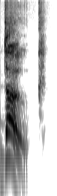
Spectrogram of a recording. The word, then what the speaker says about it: Doak: It would be Doak, wouldn't it? Oak with a D, Doak.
